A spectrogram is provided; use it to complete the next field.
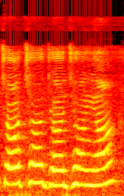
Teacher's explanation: उच्चारण स्थान इसका है तालु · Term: चवर्ग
